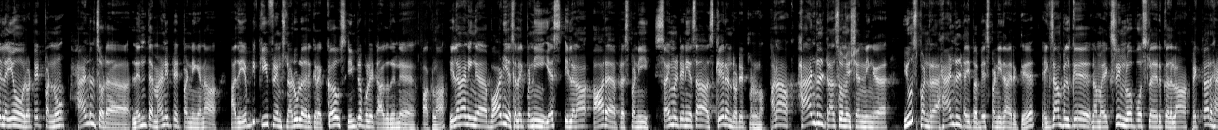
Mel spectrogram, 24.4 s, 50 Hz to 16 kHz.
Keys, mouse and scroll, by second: 0.3 g, 10.7 click, 11.2 r, 12.8 s, 18.6 click, 23.8 click.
